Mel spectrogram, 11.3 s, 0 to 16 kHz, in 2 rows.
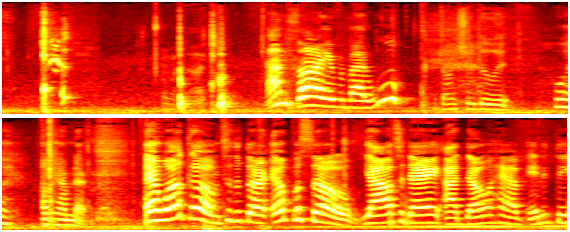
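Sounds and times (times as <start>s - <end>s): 
low hum: 0.0s - 11.3s
person coughing: 0.4s - 0.8s
speech: 2.6s - 11.3s.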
